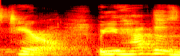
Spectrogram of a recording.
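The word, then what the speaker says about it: Terrell: like it's Terell Owens it's not Terell it's teral but you have those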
